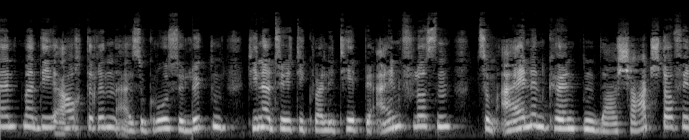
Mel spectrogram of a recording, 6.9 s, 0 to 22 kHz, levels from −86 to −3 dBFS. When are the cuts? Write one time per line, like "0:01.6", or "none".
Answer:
none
